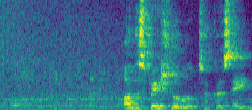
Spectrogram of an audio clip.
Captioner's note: rocket roaring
